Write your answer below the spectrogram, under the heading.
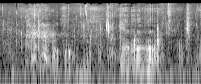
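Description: Ruby, a well-behaved dog, moving about with scattered rustles, snuffles and soft chewing-like clicks over a couple of seconds, plus a brief whiny tonal murmur near the end; no talking.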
